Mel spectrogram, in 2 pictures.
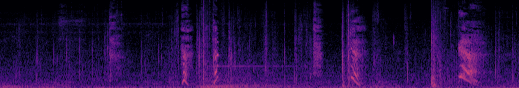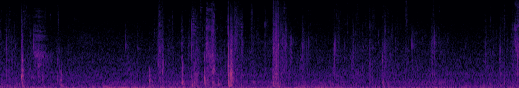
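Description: Footsteps patter quickly over stone and wooden planks.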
